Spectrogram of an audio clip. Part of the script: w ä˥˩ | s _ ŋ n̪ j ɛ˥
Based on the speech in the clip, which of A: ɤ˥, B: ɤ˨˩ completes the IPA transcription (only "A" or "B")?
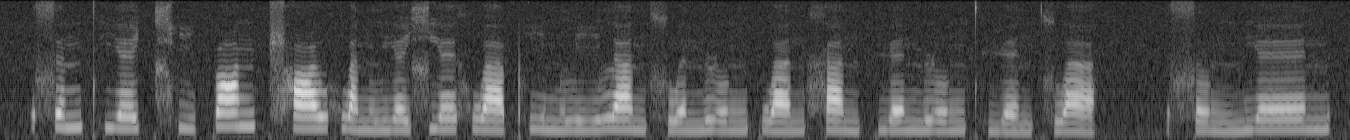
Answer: B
